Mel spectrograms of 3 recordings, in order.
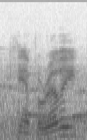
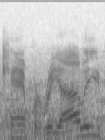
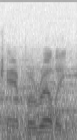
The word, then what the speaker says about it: Camporelli: That is the preferred pronunciation that he likes, Camporelli, not other versions. He says it's different back in Italy, but that's the Aussie one that he likes. Yes, the Italians would say Camporelli, but he wants to be called Camporelli.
